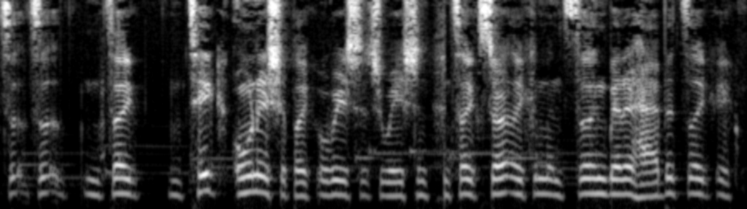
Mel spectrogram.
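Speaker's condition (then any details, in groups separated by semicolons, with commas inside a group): Speech disorder; acquired speech issues, started later in life; ongoing speech issues, still speaking on podcast; gets caught on words, sometimes cannot finish sentence, stops to take breath; repeated sounds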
